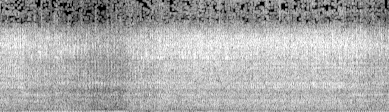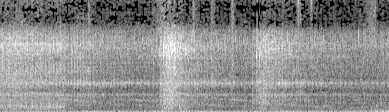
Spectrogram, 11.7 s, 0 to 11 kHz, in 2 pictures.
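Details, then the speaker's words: Yamaha Aerox V2 scooter engine idling, before repair: fast metallic marble-like rattle over the low idle beat; after repair the engine sounds normal. "So wala ka ng wala kang maririnig na yung tinatawag parang lagatick o parang jolen kung tawagin."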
